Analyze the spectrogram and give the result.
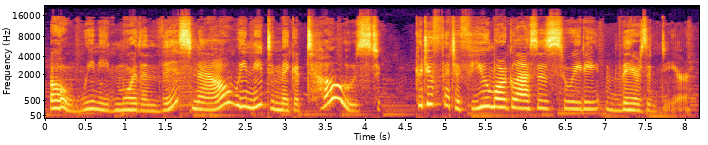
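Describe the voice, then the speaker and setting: Sly 1950 Hollywood starlet-thief , female actor, higher-pitched, condescending, syrup over steel, music underneath. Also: big pitch swings, slow, fairly bright tone, heavily acted. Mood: gushing, barbed. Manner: arch, syrupy politeness. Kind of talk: 1950 noir radio-play acting.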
